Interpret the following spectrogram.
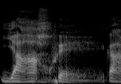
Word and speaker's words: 야훼: 그래서 여호와라는 그 발음이 정확한 발음이 아니라고 학자들은 얘기하잖아요. 그 여호와라는 발음이 어디서 나왔느냐, 아도나이, 바로 그 모음을 붙여서 여호와가 나왔다고 해요. 그래서 학자들이 연구를 하죠. 원래 그 네 자음, 거기에 대한 진짜 발음은 뭘까? 그래서 나온 결론이 야훼가 아닐까, 그렇게 얘기를 해요. 근데 이것도 100% 정확한 것은 아니다, 또 학자들은 그렇게 얘기합니다.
